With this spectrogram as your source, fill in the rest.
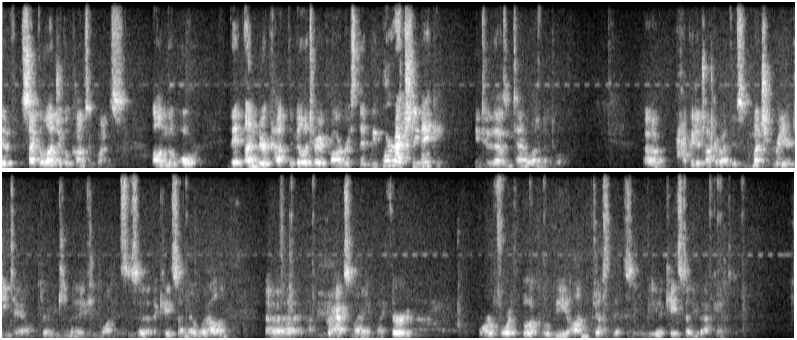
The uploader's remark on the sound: This lecture occurred at The Institute of World Politics on February 15, 2017.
